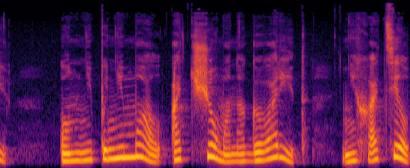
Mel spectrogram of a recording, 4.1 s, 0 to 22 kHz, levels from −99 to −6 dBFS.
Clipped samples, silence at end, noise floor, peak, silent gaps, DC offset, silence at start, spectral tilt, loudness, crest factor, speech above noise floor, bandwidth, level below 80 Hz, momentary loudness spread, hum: under 0.1%; 0 s; -63 dBFS; -10 dBFS; none; under 0.1%; 0 s; -5.5 dB/octave; -26 LUFS; 16 dB; 38 dB; 19.5 kHz; -78 dBFS; 7 LU; none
